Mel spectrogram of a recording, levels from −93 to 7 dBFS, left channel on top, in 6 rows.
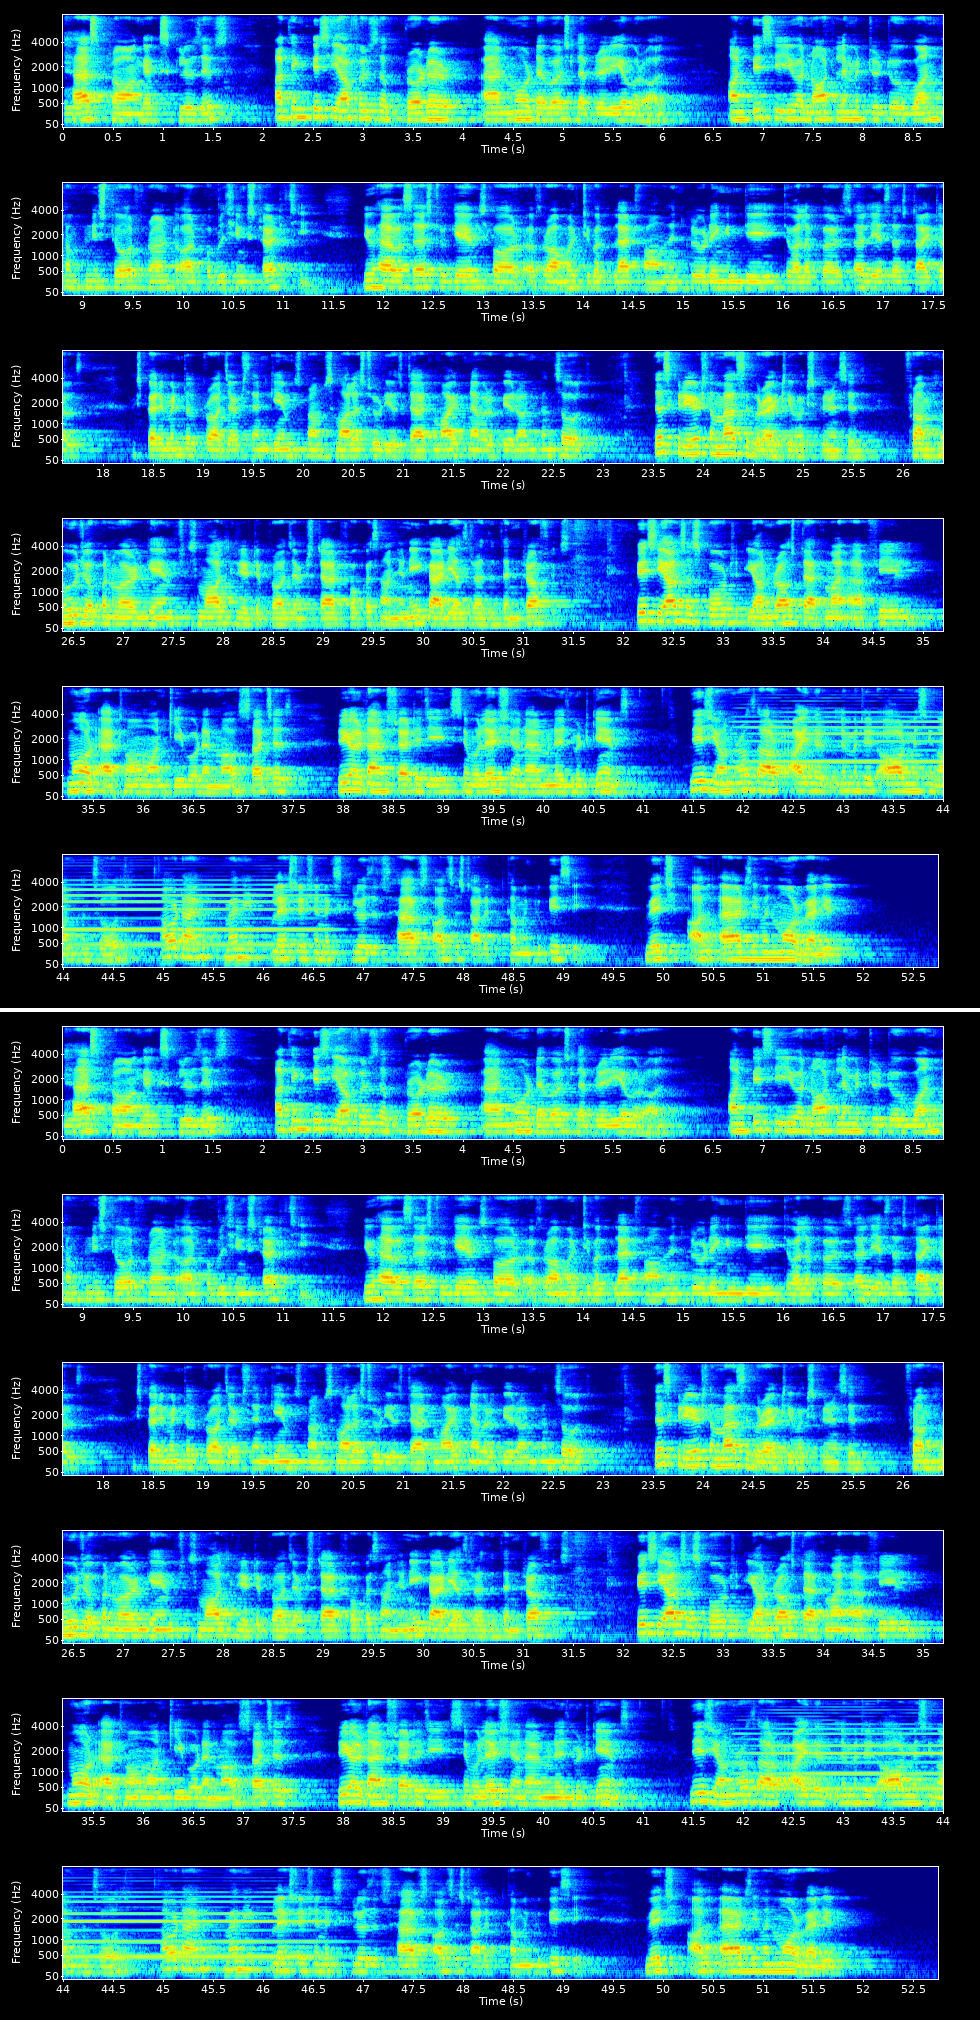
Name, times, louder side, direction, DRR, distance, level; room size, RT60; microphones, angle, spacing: voice 1, 0.0-1.6 2.1-6.0 6.6-11.3 11.8-17.8 18.3-22.8 23.5-25.6 26.1-31.2 31.5-31.6 32.1-34.9 35.2-37.5 37.9-40.8 41.5-44.6 45.0-49.2 49.8-51.8, left 1 dB, 10° left, 8 dB, 0.4 m, -27 dB
Bowed string instrument, 41.8-46.7, right 1 dB, 10° right, 0.8 m, -34 dB
8.6 x 5.9 x 2.9 m, 1.0 s
head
